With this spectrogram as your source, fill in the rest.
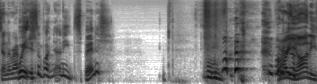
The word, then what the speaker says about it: Bargnani: Andrea Barnari. That's his name, Say it right? one more time. I can't say his name. bro. Andrea Ballerno. Andrea Bariani. Ooh, that was worse. Bargnani. Yeah. He's Italian.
